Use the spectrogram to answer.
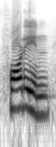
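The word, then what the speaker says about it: foreign: হয় সেটা কিন্তু নেই, তাহলে এখানে জি সাইলেন্ট তাই ফরেন, জি সাইলেন্ট তাই ফেন, এবং জি সাইলেন্ট রয়েছে বা নীরব রয়েছে তাই এটা উচ্চারণ হবে সাইন।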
